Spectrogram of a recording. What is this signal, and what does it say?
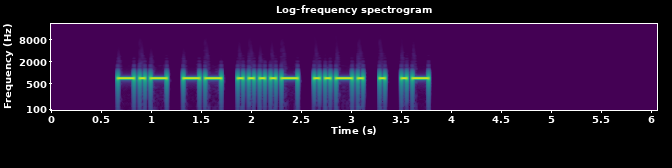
Morse code, heard as a keyed tone, about 22 wpm, 700 Hz. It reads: KM4FEA
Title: USA Call Signs - 6 Characters - Repeated 3x - 22wpm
